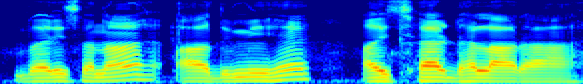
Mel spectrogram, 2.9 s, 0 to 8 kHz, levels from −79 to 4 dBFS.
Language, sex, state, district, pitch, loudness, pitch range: Hindi, male, Bihar, Jahanabad, 120 Hz, -22 LUFS, 115-130 Hz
